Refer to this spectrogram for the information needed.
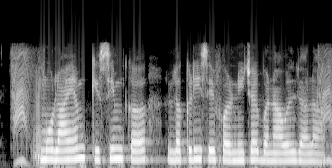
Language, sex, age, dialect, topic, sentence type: Bhojpuri, female, 18-24, Western, agriculture, statement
